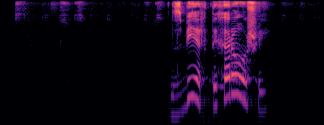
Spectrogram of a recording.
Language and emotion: Russian, positive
